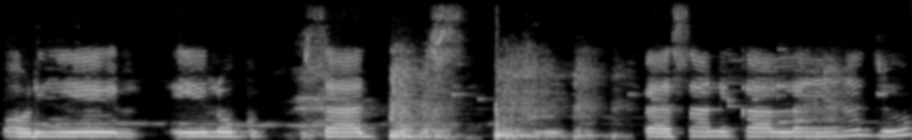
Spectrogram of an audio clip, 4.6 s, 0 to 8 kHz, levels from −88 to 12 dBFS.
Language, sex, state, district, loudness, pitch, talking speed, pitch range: Hindi, female, Bihar, Sitamarhi, -15 LUFS, 235 Hz, 145 wpm, 230-255 Hz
